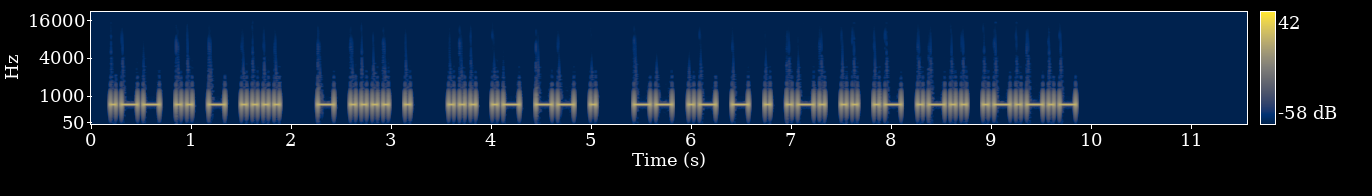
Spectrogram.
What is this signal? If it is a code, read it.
Morse code, heard as a keyed tone, about 22 wpm, 700 Hz. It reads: WITH THE SAME MATERIAL.
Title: Sentences from Top 1000 Words - Review Part 5 - 22wpm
